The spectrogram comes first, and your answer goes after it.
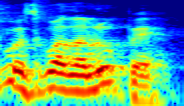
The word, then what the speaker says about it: Guadalupe: In Guadalupe. Guadalupe. It's Guadalupe. Yeah. Oh, it is. Yeah, it's. I never know. It's not Guadalupe.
